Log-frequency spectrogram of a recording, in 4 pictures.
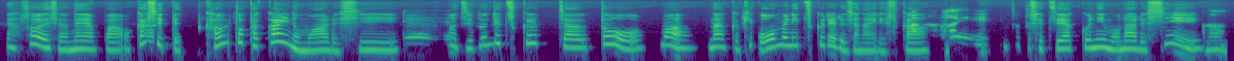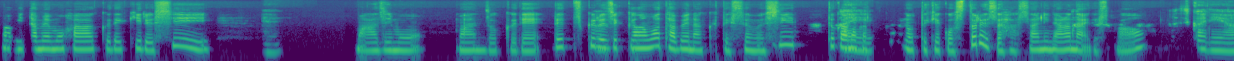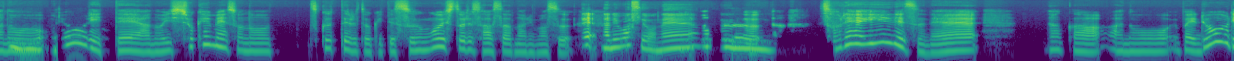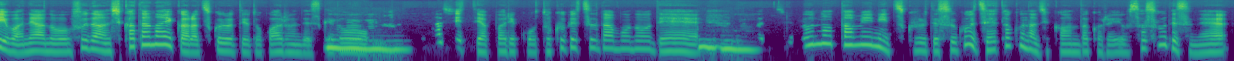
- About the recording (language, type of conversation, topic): Japanese, advice, ストレスを感じると、過食したり甘い物に頼ったりしてしまうのはどんな時ですか？
- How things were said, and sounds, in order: distorted speech; static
